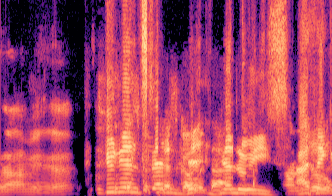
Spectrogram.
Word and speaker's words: Saint-Gilloise: The French pronunciation in it, where they don't say the S and the E in it.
